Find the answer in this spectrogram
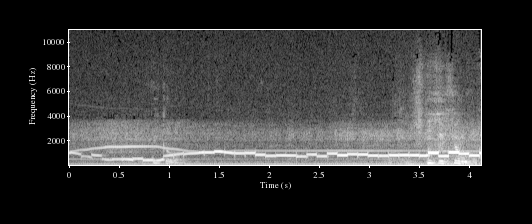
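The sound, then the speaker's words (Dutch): Piccolo radio transmitter signal tones from a multi-tone system used in England: a steady sequence of short, pure tones stepping between pitches, with a brief glide at the start, over a low constant hum. “U hoort hier een piccolo-systeem, wat zover wij weten in gebruik is, veel gebruik van wordt gemaakt in Engeland.”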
